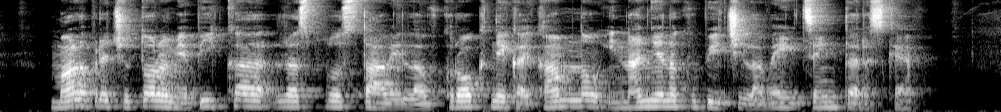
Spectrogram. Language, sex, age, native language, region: Slovenian, male, 12-17, Slovenian, Carinthia region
